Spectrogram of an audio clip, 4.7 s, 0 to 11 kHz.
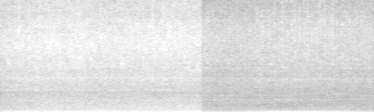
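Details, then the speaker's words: BMW E90 M3 V8, 6-speed manual, idle after checking and snugging X-pipe and exhaust bolts that had rattled loose: deep steady rumble dropping smoothly to an even idle, no ticking or puffing; no exhaust leaks, normal. "No exhaust leaks. All right, we're in action."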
